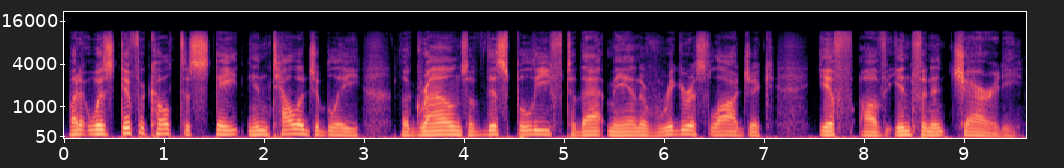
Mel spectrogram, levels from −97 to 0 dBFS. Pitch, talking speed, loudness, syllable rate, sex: 115 Hz, 135 wpm, -20 LUFS, 4.5 syllables/s, male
